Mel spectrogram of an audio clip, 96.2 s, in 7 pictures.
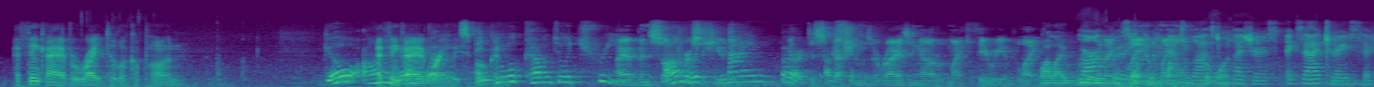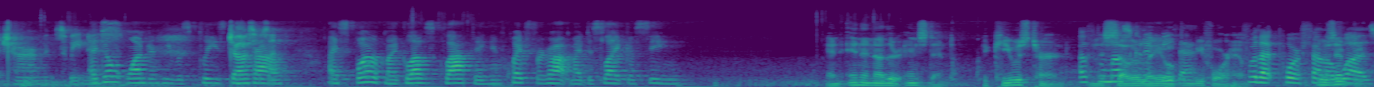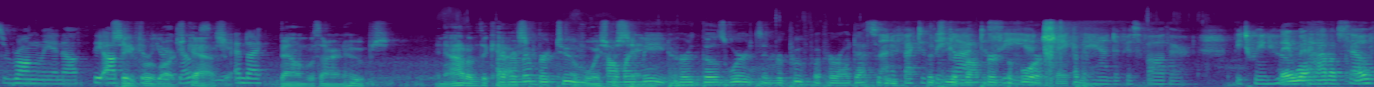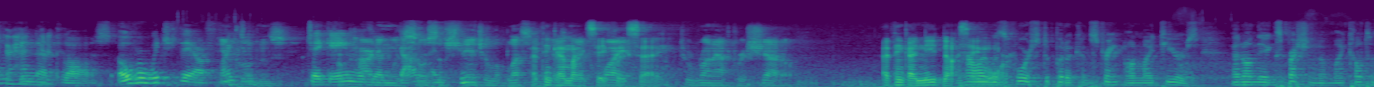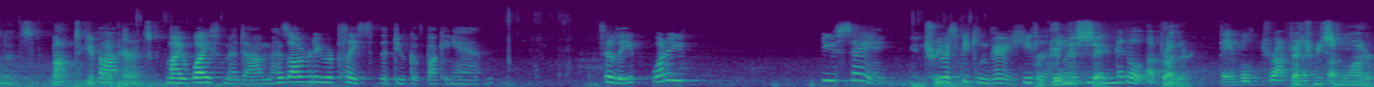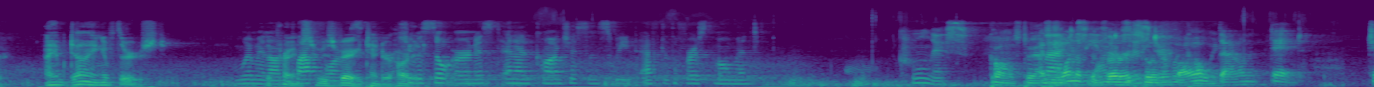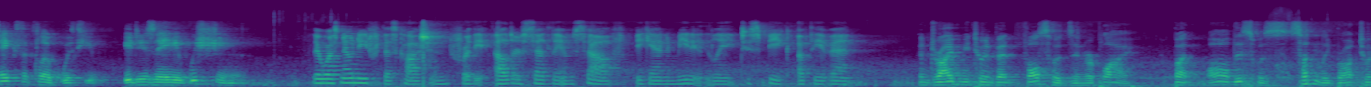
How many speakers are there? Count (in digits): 8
